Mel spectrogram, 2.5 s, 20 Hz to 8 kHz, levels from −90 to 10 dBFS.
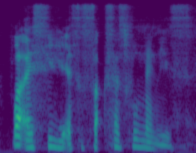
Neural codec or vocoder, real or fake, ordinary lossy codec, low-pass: codec, 32 kHz, 1.9 kbps, SNAC; fake; none; 7.2 kHz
